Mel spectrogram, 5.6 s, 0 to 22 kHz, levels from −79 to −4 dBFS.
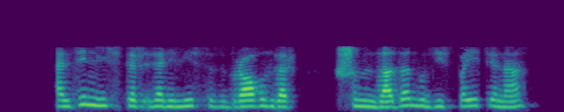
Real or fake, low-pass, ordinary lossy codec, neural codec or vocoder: fake; 7.2 kHz; AAC, 16 kbps; codec, 16 kHz, 0.8 kbps, ZipCodec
